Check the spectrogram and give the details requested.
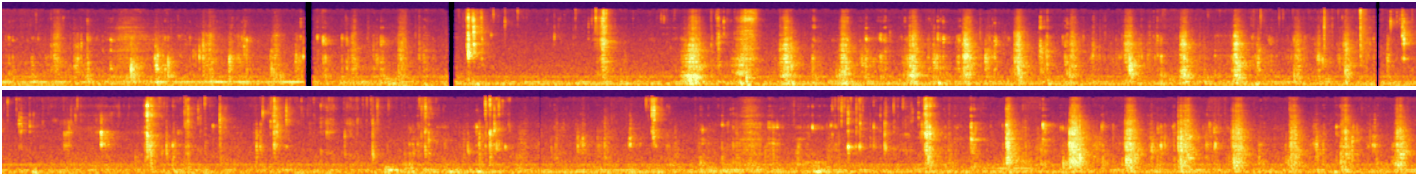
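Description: Faint close-miked chewing and wet mouth smacks while eating soft boiled potato and mackerel: a quick run of short clicks and squelches, several a second, busier from about six seconds in.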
